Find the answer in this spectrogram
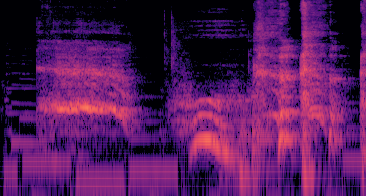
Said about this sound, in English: Do you have a coughing fit? Because that was so It was stressful.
